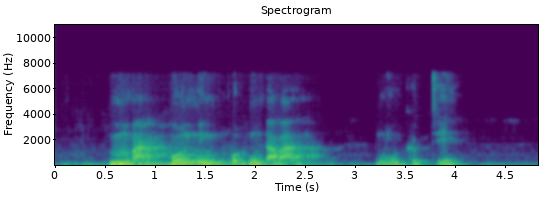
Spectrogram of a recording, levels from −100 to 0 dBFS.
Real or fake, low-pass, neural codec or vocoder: fake; 7.2 kHz; codec, 16 kHz, 4.8 kbps, FACodec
